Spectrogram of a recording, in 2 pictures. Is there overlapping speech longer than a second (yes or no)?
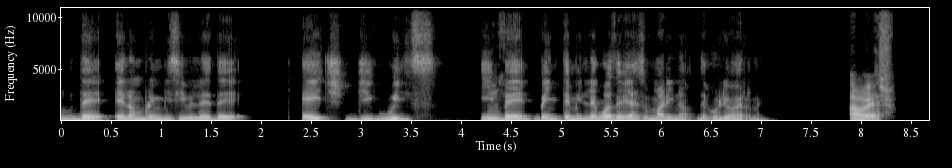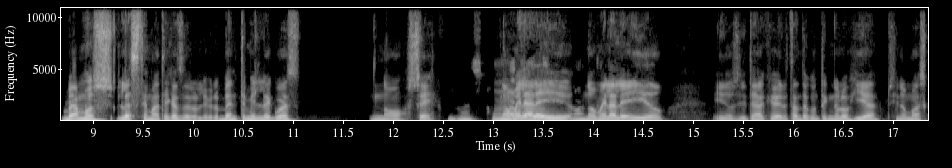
yes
